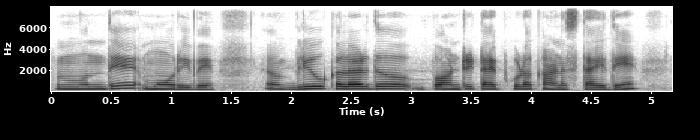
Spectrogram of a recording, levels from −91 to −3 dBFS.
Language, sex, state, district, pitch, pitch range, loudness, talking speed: Kannada, female, Karnataka, Bidar, 210 Hz, 200-220 Hz, -17 LUFS, 105 wpm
